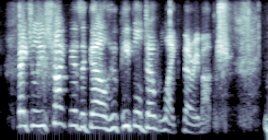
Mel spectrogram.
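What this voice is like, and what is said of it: Put-on British accent. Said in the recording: “You do it in a British accent then.”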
